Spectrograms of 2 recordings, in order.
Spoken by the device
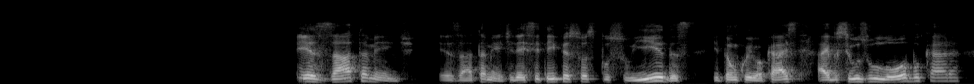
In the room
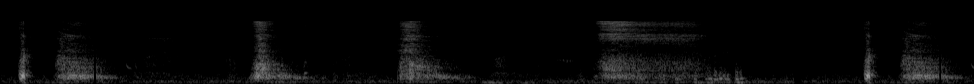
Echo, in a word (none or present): none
